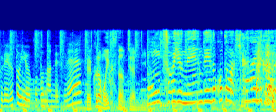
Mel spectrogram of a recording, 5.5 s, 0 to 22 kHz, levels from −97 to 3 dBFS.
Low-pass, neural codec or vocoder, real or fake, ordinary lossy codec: 7.2 kHz; none; real; Opus, 64 kbps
